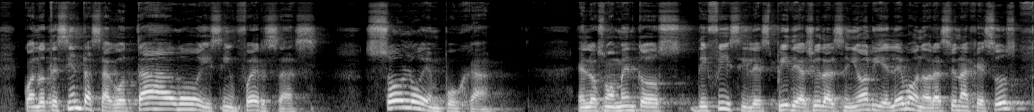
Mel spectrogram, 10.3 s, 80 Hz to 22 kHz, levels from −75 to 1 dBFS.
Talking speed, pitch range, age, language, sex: 135 wpm, 115-150 Hz, 40-59, Spanish, male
